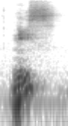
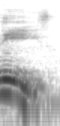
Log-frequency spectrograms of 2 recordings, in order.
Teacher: the final s causes the preceding sound to be cut short · niece is very short because of a strong s ending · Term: clipping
